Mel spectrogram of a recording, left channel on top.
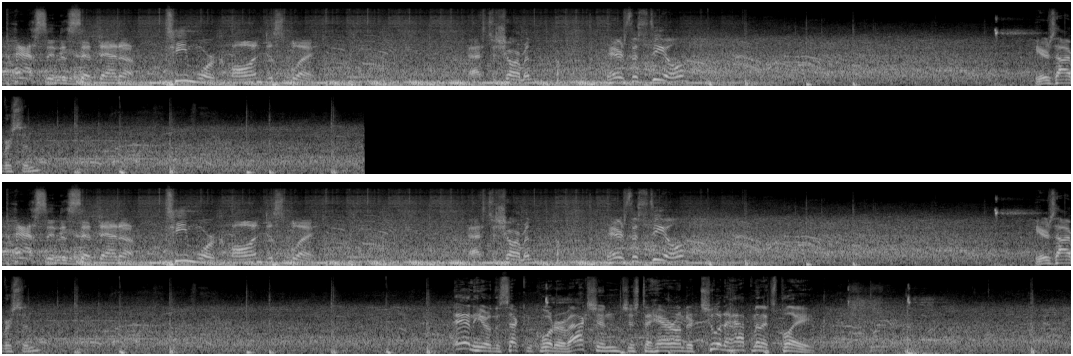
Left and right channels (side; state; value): left; drops out; at 14.4 s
